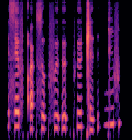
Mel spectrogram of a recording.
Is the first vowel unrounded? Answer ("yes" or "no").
yes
